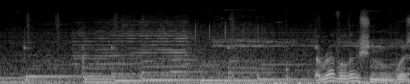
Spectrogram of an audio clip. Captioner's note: cars honking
